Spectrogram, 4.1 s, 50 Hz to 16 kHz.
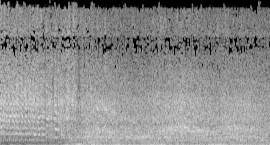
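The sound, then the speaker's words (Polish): A 1991 Ford Crown Victoria police car with a 5.7-litre engine runs loudly at a classic car gathering in Szczecin, its deep rumble steady and continuous with a slightly wavering pitch throughout. “No to jest jeden z bardziej takich kultowych samochodów, Ford Crown Victoria rocznikowo 91.”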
